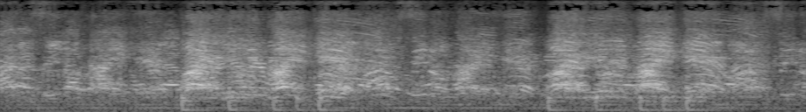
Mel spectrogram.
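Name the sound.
protest crowd chanting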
